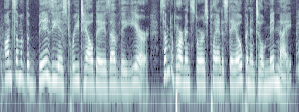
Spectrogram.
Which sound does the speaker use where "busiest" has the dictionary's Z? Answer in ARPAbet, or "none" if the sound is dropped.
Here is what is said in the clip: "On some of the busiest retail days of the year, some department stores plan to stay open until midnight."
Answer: Z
